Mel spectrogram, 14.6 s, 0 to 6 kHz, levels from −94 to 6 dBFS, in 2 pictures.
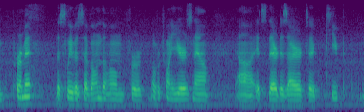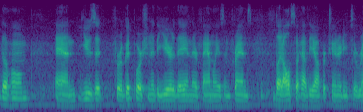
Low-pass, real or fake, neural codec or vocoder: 5.4 kHz; real; none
